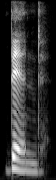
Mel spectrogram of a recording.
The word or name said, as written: binned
